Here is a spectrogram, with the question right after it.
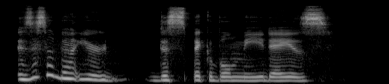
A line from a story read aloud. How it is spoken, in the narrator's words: She laughs half-heartedly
